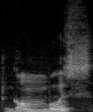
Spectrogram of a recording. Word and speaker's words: গম্বুজ: এভাবে দেখুন তিব্বত, এখানে বয় ব দুটো বয় উচ্চারণ হচ্ছে, তিব্বত, গম্বুজ, এখানেও ব উচ্চারণ হচ্ছে দেখুন, গম্বুজ মানে খুঁটি।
